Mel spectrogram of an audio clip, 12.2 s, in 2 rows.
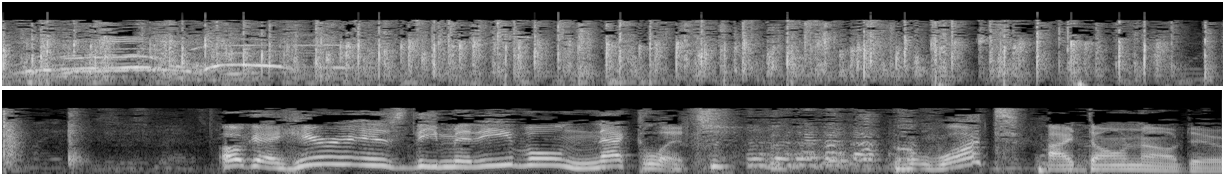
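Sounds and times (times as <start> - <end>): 
person cheering: 0.0 - 1.9
audience applause: 0.0 - 6.2
speech: 7.3 - 12.1
laughter: 9.6 - 11.6.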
